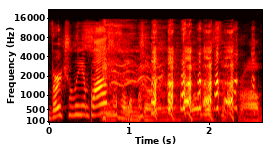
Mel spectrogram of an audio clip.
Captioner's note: laughter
